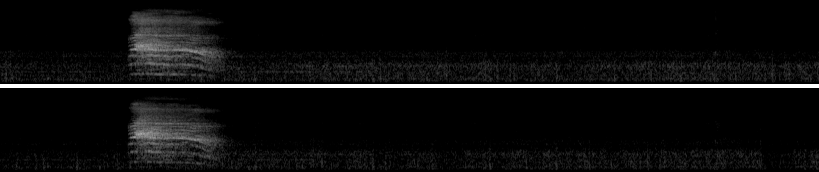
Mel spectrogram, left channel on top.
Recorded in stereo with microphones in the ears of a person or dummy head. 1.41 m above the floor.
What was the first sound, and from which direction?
A baby crying, 15° right (ahead or behind).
